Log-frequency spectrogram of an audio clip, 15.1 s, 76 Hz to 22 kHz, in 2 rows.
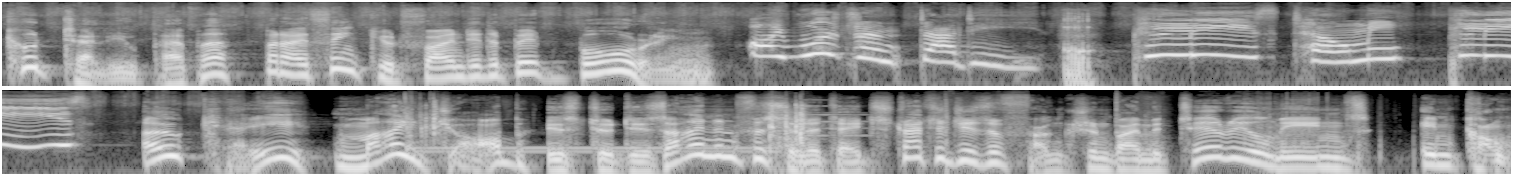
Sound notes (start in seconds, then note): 5.1 snorts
